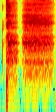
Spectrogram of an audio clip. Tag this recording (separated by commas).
Respiratory sounds, Breathing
